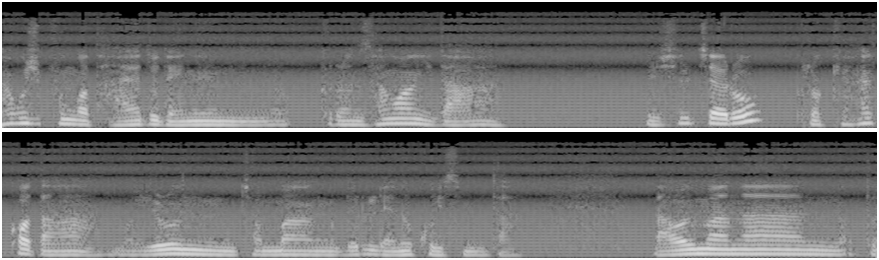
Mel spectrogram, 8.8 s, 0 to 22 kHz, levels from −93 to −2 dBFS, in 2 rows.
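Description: DECT cordless phone buzz runs throughout this speech recording. A nearby DECT handset or base emits radio bursts every 10 ms, rectified into a thin 100 Hz buzz roughly 10 dB below the speech.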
